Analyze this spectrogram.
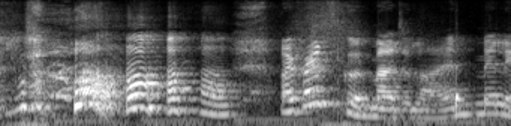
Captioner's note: both laugh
